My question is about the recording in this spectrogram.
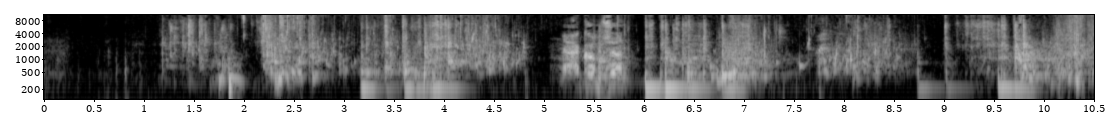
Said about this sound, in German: So, 10 Meter weit unten am See. Mega schön, mega klar. Es hat alles hier Trinkwasserqualität. Jeglicher Bach, jeglicher Fluss. Und dann muss ich hier den Edelstahl einmal holen, 10 Liter Wasser ran.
